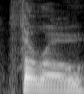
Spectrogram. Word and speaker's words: thorough: Um, there's thorough where it's pronounced o and there's the word do where it's pronounced like do.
